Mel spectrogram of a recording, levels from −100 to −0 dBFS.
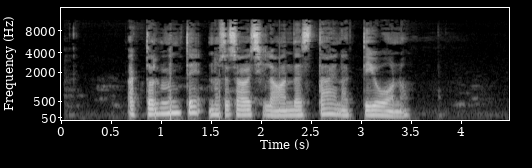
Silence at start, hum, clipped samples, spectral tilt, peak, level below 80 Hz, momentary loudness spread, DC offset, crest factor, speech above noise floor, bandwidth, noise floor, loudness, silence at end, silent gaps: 0.7 s; none; under 0.1%; -3 dB/octave; -2 dBFS; -54 dBFS; 15 LU; under 0.1%; 24 dB; 41 dB; 11.5 kHz; -65 dBFS; -22 LUFS; 1 s; none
